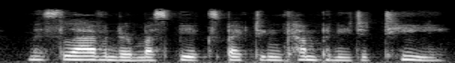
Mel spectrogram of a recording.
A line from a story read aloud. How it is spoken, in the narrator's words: she whispered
